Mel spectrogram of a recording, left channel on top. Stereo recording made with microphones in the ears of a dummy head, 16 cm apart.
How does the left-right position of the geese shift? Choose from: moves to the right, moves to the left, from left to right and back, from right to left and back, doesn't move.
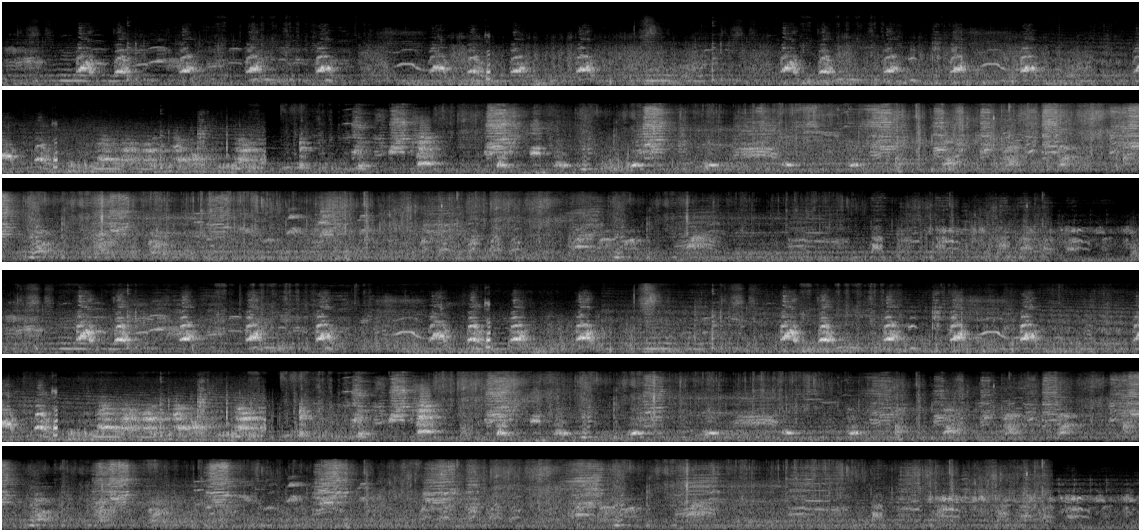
from right to left and back.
